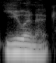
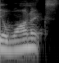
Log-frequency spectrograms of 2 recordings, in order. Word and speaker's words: Ewanuick: Anyway, so because there's a U in there, which is you don't say.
